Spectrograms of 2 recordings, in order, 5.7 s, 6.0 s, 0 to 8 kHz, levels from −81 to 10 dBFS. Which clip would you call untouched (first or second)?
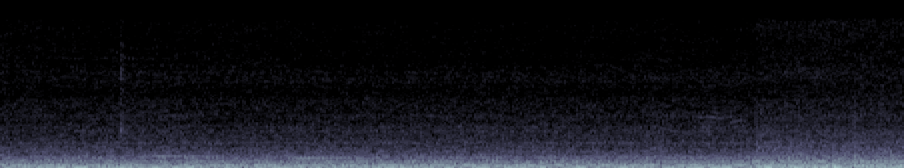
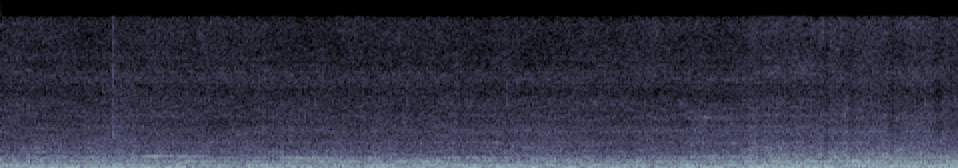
first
